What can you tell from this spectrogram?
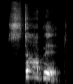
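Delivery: loud, high shout. A narrator's reading. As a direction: stop him cold with a cry. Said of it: "she shouted".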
